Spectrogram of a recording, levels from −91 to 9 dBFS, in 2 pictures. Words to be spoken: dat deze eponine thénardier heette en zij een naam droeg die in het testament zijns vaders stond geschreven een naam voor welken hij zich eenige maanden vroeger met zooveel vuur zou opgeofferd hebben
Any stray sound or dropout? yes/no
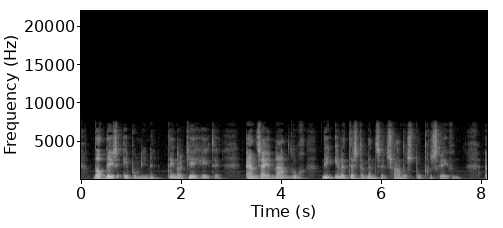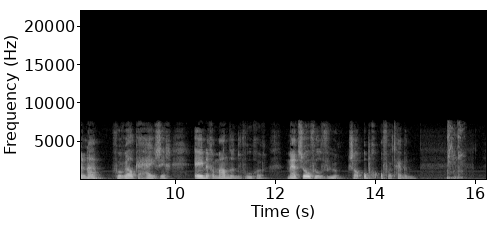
yes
